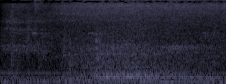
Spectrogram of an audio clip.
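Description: Steady outdoor background noise: a low rumble with a faint constant hum, swelling slightly about a second in.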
